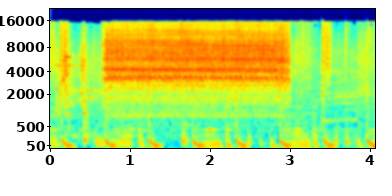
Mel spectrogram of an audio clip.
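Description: Espresso grinder running for about two seconds, grinding coffee into a portafilter with a steady, high-pitched whir that cuts off abruptly. Background music with a beat plays throughout.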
